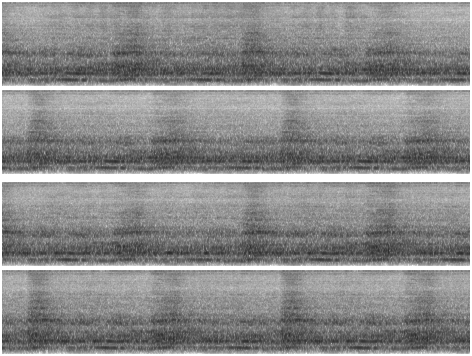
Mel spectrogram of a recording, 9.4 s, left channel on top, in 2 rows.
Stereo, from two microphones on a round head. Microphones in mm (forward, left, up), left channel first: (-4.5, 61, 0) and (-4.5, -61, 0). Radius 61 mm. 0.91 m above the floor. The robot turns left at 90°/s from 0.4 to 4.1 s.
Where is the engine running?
170° right, 1.4 m; by 9.4 s 145° right, 1.4 m.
